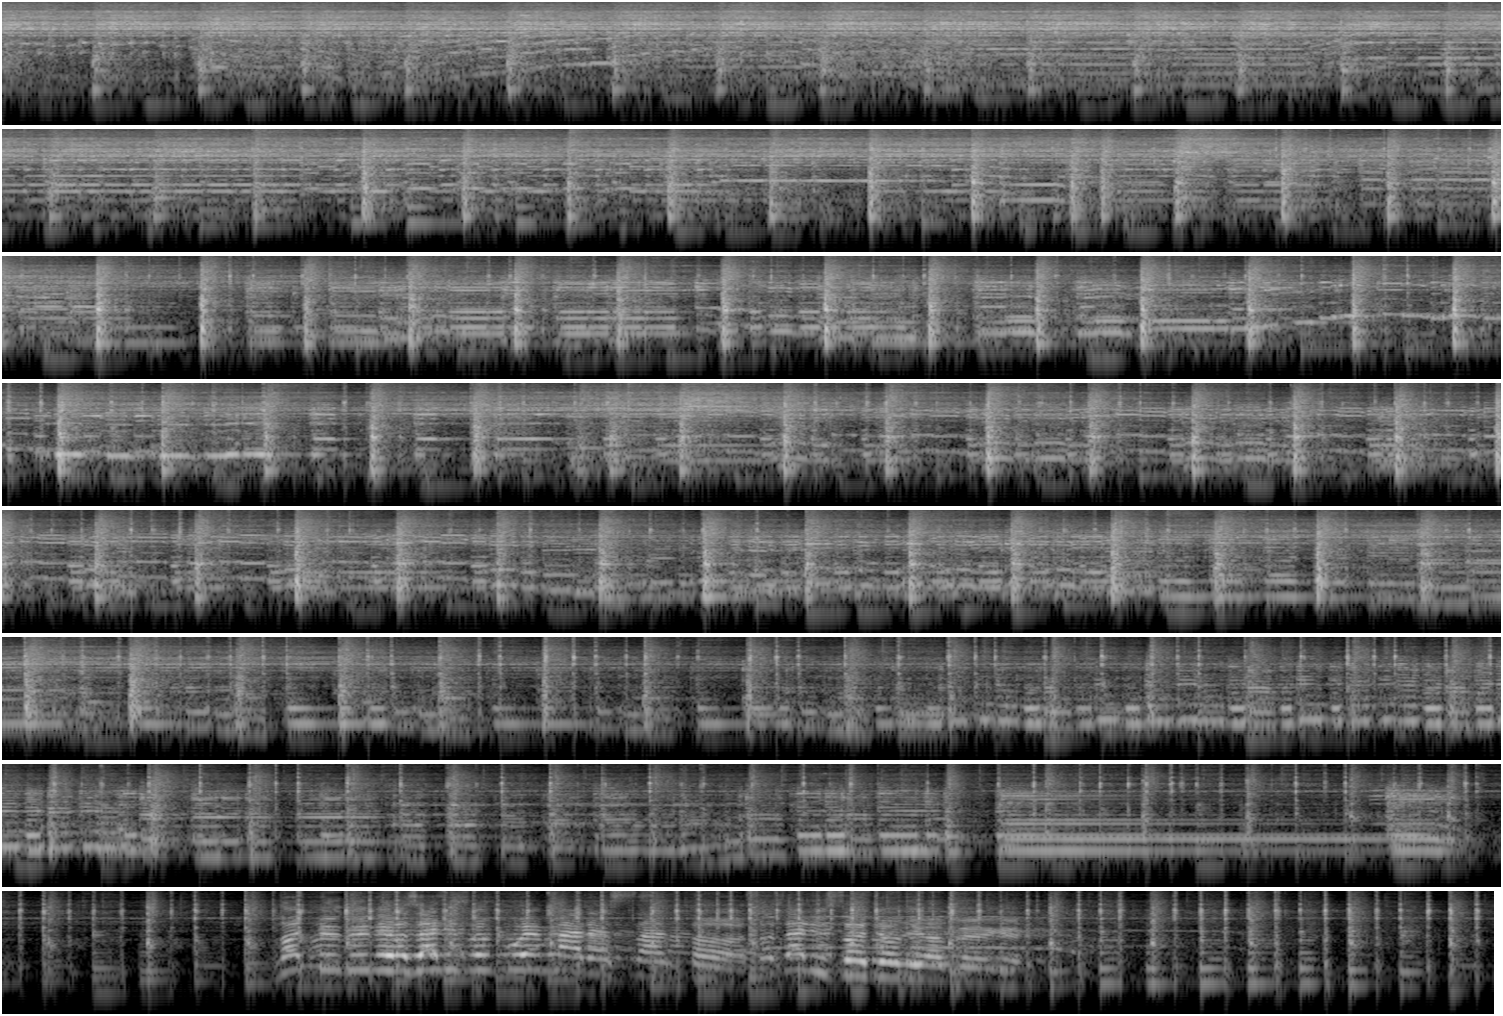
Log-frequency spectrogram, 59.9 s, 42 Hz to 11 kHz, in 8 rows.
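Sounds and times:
drum kit steady beat: 0:00.0 - 0:59.9
electric guitar lines: 0:00.0 - 0:59.9.

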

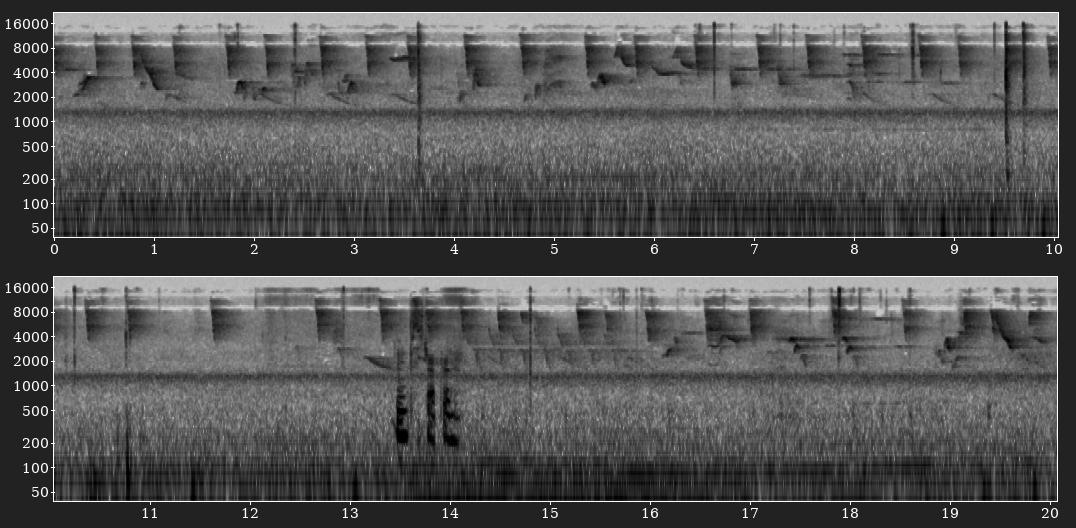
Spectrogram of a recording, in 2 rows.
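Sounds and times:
birds chirping: 0:00.0 - 0:20.0.

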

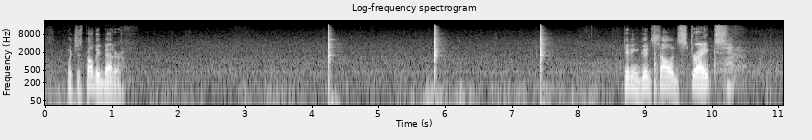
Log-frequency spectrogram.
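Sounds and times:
hatchet striking wooden handle: 0:04.2 - 0:04.5, 0:05.8 - 0:06.1, 0:07.4 - 0:07.6.

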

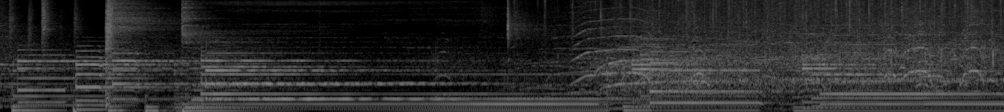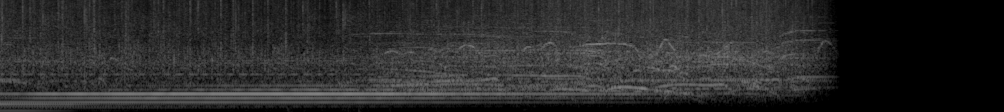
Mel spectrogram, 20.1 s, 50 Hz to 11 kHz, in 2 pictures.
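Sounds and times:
audience applauding and cheering: 0:05.1 - 0:18.4.

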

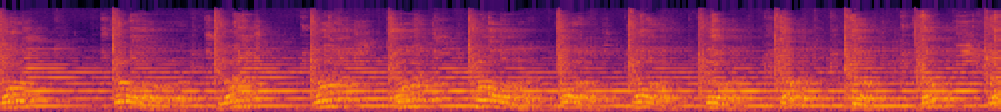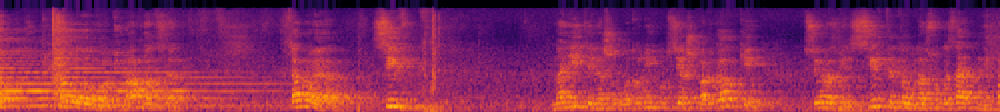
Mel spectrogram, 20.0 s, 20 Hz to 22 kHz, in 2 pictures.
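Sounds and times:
plucked zithers repeating a note: 0:00.0 - 0:13.6.

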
